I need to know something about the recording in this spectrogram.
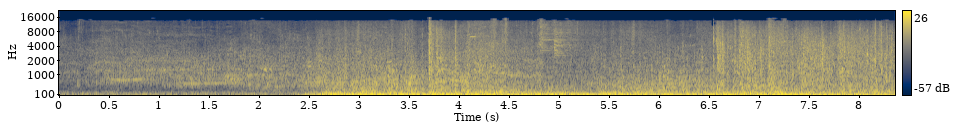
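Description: Blades clash and clang in a fight.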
